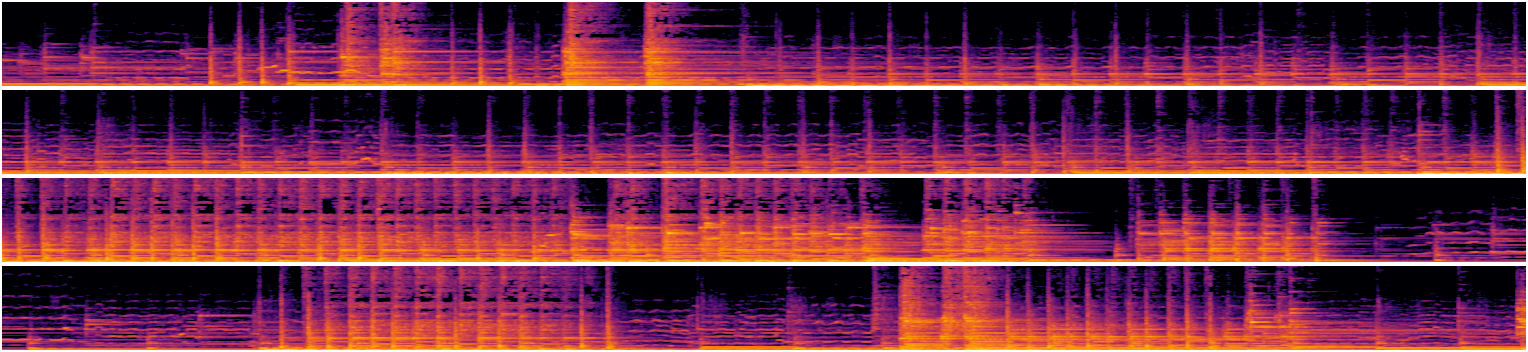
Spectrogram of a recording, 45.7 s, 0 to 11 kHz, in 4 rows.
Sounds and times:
Music: 0:00.0 - 0:45.7.

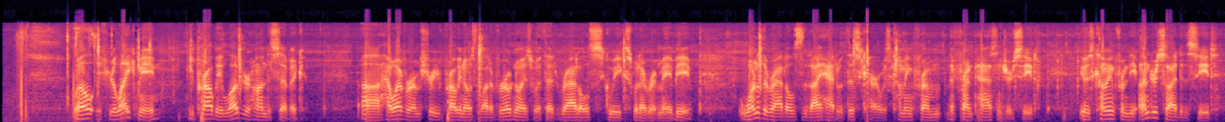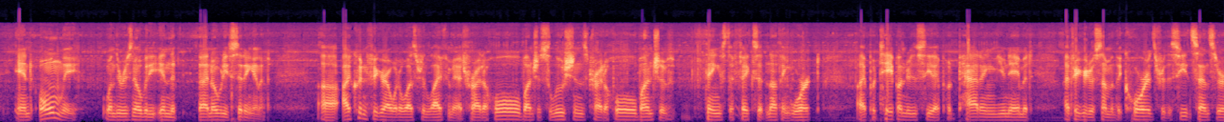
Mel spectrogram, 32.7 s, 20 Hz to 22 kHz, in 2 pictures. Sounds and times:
Speech: 0:01.0 - 0:04.1, 0:04.8 - 0:20.0, 0:20.6 - 0:32.6.

